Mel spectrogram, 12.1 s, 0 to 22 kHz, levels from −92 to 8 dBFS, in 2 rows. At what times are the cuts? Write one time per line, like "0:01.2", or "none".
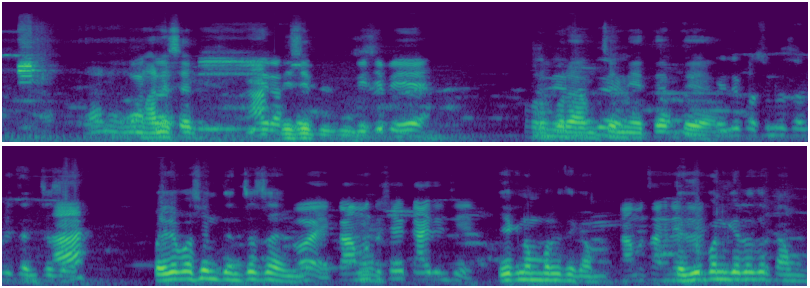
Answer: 0:01.9
0:04.1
